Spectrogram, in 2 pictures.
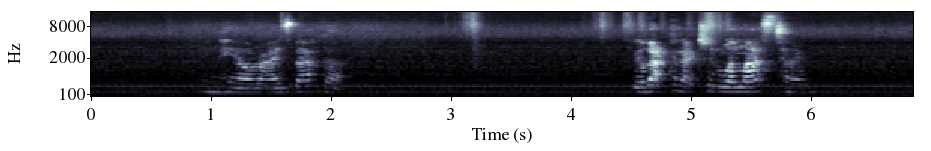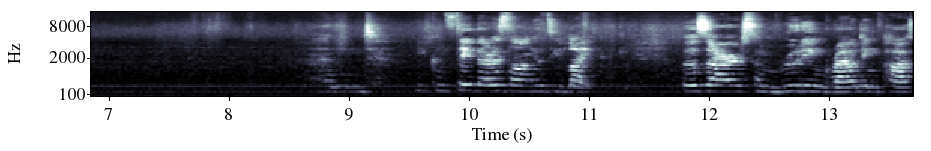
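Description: A young woman speaks calmly nearby, with pauses.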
